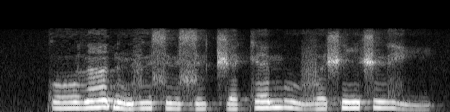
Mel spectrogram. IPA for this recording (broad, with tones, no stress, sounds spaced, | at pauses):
k oː˧ l ã˦ ɗ ũ˨ v ɨ˧ s ɨ˨ z ɨ˨ t͡ʃ ɛ˨ k ɛ˦ m u˦˨ v ə˧ ʃ ĩ˦ ʃ ɨ˦ ɣ i˨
